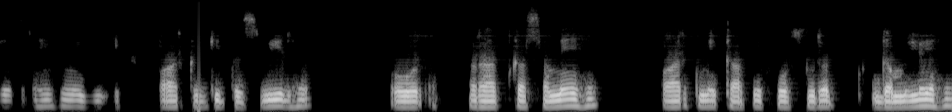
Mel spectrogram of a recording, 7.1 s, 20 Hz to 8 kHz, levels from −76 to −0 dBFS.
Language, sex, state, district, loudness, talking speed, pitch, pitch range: Hindi, male, Uttar Pradesh, Jyotiba Phule Nagar, -23 LUFS, 170 wpm, 115 Hz, 115-125 Hz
